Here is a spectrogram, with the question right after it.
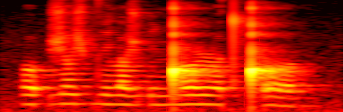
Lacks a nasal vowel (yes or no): yes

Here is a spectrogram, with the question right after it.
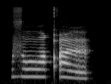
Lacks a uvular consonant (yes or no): no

